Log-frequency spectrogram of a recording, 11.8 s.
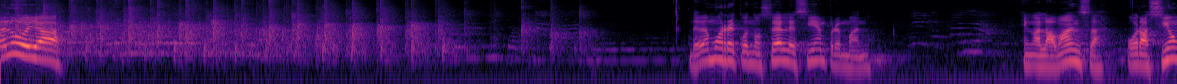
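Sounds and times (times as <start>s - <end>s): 
audience clapping hands: 0.0s - 6.0s
speech: 0.2s - 0.8s, 6.9s - 8.9s, 10.2s - 11.7s.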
